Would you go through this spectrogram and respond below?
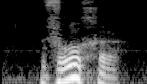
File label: "vroeger", Dutch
